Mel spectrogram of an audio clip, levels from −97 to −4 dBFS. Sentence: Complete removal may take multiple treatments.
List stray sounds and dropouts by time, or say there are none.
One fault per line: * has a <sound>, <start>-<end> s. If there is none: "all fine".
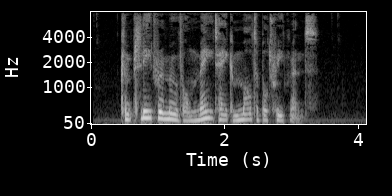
all fine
